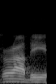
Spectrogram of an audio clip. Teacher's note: They do sort of roll the R and do a short I at the end.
